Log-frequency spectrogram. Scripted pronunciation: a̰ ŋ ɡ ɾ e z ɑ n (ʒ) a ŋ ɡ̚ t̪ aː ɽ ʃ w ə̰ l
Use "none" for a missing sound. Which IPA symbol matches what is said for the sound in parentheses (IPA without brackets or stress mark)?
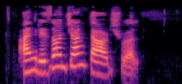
d͡ʒ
